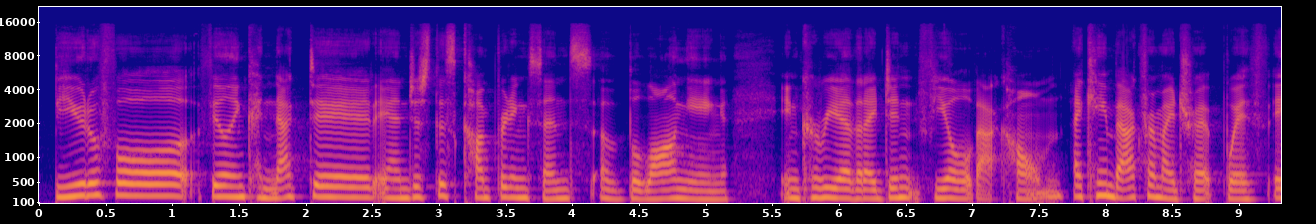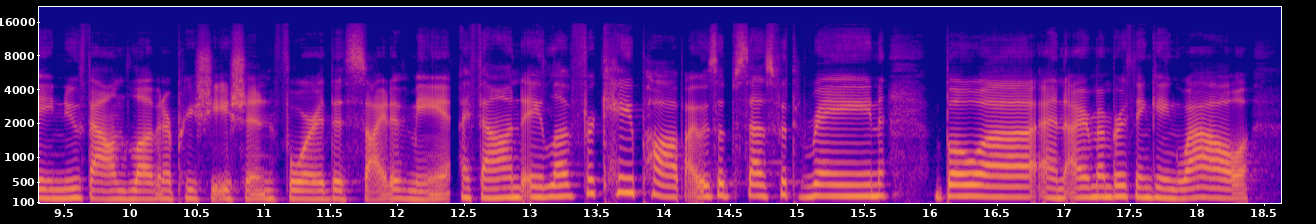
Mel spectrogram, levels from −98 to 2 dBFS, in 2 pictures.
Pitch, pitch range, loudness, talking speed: 195 Hz, 175-220 Hz, -28 LUFS, 170 wpm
